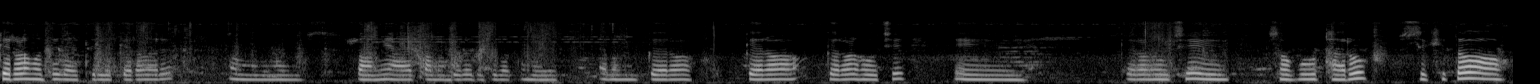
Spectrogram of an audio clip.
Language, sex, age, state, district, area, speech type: Odia, female, 18-30, Odisha, Rayagada, rural, spontaneous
